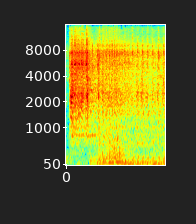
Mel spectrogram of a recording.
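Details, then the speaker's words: Blackbird 250 single-cylinder engine, first start after repair of a cylinder seized apparently from running without oil; cranks, catches quickly, settles to a steady even idle with no knocking or ticking, strange noise gone, waiting for oil to lubricate. "Sí bueno Sí definitivamente si se le quitó pero vamos a esperar a que trabaje el aceite que lubrique"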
